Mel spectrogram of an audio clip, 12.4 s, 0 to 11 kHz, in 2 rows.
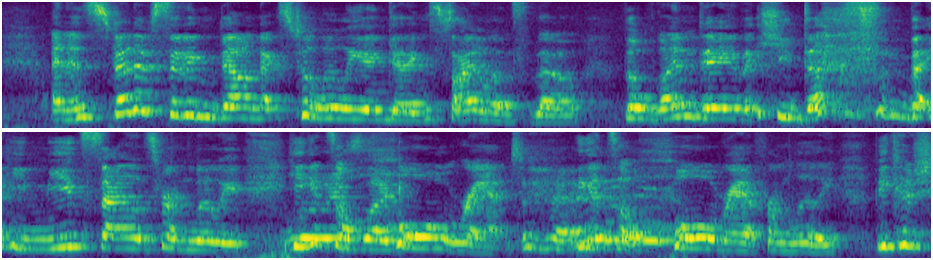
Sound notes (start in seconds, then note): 7.9 giggles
